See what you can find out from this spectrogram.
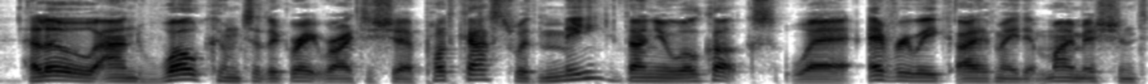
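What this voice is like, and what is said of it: Slightly rough, sore-throated voice. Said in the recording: “I have a bit of a sore throat.”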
